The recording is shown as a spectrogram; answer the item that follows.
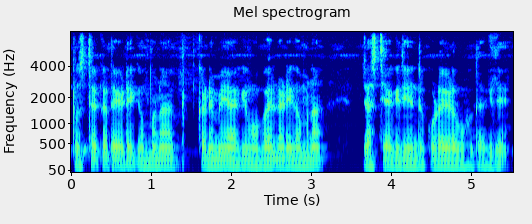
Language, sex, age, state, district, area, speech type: Kannada, male, 18-30, Karnataka, Tumkur, urban, spontaneous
